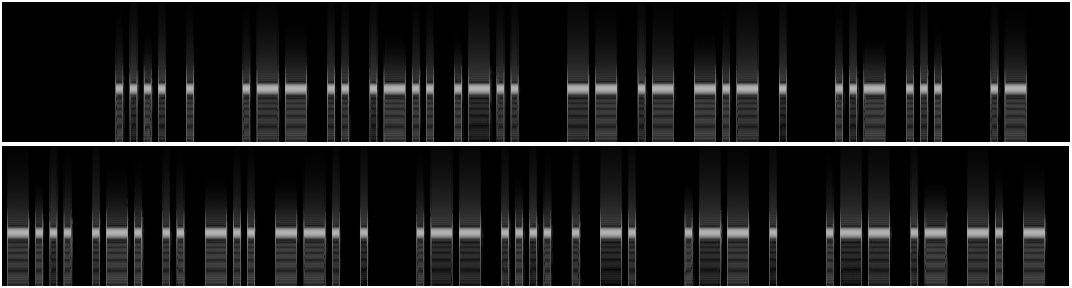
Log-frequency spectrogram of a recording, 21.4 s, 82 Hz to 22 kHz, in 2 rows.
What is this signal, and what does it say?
Morse code, heard as a keyed tone, about 17 wpm, 700 Hz. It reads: HE WILL MAKE US A BRIDGE WHEN WE WANT
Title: Sentences from Top 1200 Words 17wpm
